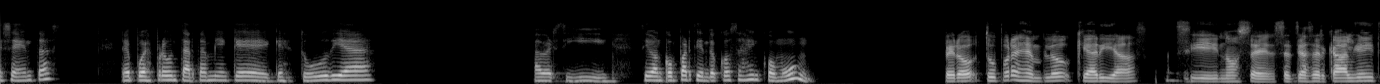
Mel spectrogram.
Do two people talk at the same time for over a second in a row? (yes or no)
no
